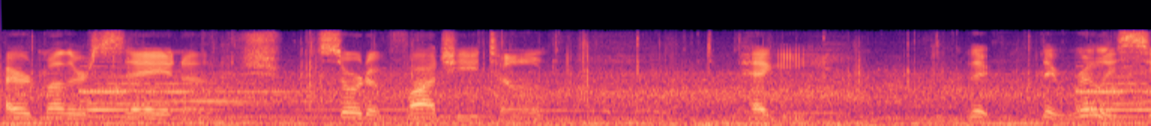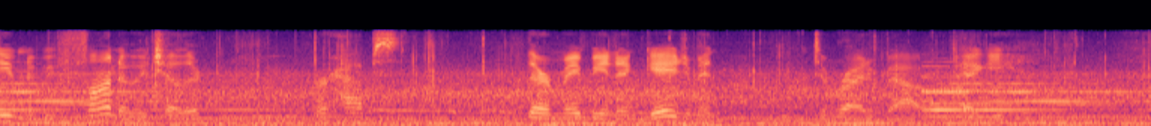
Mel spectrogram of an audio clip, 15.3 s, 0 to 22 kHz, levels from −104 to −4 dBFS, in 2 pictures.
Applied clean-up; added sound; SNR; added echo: none; Walk, footsteps / Bell; 2 dB; none.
